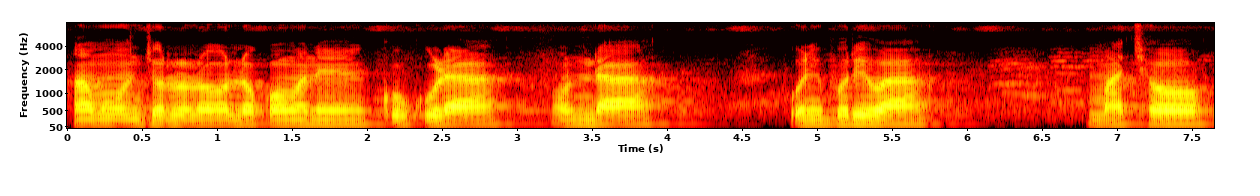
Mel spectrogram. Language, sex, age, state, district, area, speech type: Odia, male, 18-30, Odisha, Boudh, rural, spontaneous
